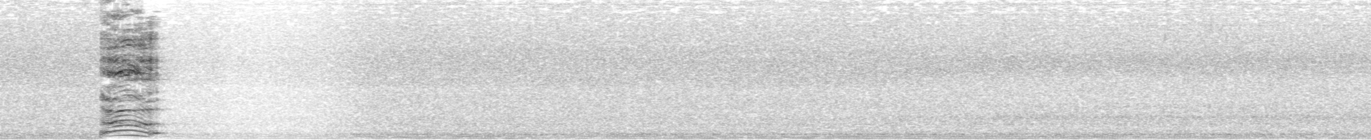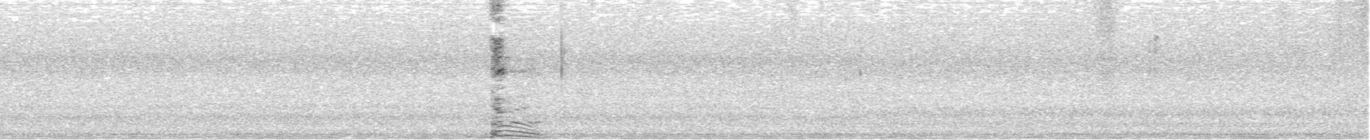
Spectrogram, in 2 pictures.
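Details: Hiccups: two sharp, abrupt hic sounds about nine seconds apart over steady room hum.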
